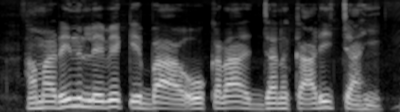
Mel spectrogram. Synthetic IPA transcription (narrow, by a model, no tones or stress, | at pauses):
həmaɾind̪lebekebad̪okɾad͡ʒankaɾit͡ʃaɦĩ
